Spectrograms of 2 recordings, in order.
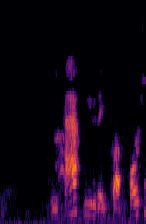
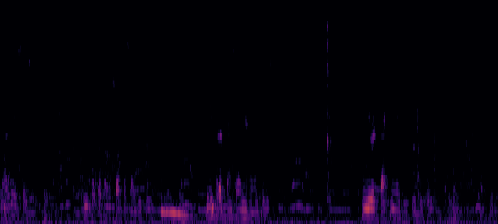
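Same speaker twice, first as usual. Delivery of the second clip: quiet; 22 dB quieter, faster than usual. Real, not acted. Teacher quietly corrects a student.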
